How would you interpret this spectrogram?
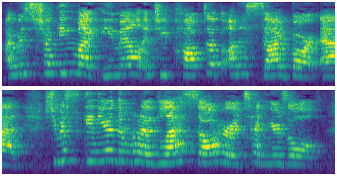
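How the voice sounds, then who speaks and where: A woman's voice: high-pitched, moderate pace, pushed and bright. A woman playing a grieving but steadfast mother of a missing child in a rehearsed stage monologue. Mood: distraught. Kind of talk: rehearsed readers theater monologue. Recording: roomy distant mic with background noise.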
